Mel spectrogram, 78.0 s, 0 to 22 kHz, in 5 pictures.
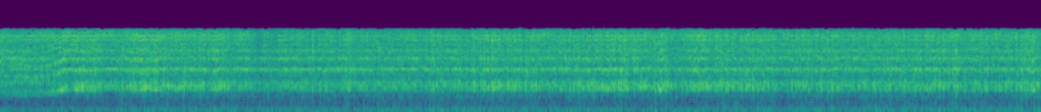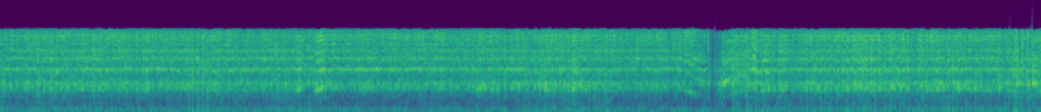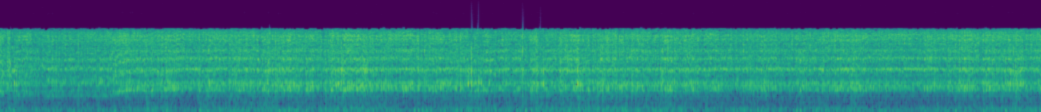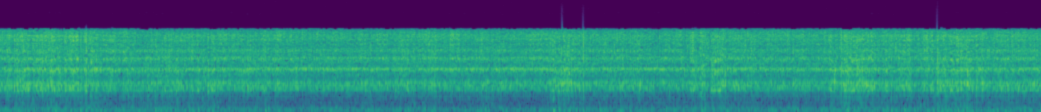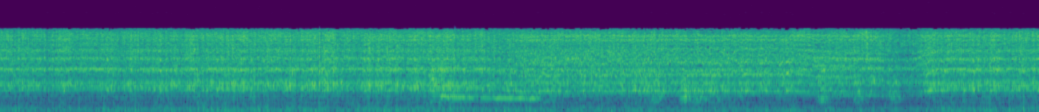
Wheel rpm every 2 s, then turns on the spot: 200, 230, 230, 230, 230, 230, 240, 230, 230, 230, 230, 240, 210, 170, 230, 210, 190, 230, 230, 230, 230, 230, 230, 230, 230, 230, 230, 230, 230, 230, 240, 230, 230, 230, 230, 170, 160, 170, 220.
none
